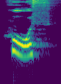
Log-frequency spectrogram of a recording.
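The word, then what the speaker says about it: húsz: the pronunciation for example 20 is who's with a long u but 21 is who on Ed with the U pronounced short four is n but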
